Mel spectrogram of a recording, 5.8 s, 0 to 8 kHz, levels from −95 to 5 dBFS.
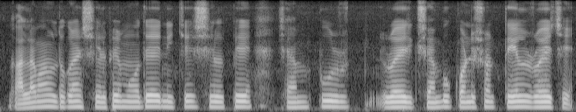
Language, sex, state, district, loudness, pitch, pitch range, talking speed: Bengali, male, West Bengal, Cooch Behar, -17 LUFS, 145 Hz, 140-150 Hz, 125 wpm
